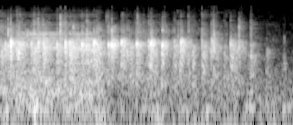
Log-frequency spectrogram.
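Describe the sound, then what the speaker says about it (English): Audience applause following an introduction of housing finance and deputy mayor's office officials at a mayoral announcement, a steady patter of many hands clapping throughout, moderately close and gradually thinning toward the end. "Give them a big round of applause."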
